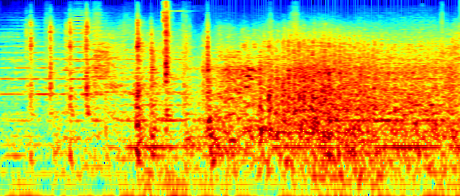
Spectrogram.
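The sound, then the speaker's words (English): A digger's engine is started from the cab. A run of quick clicks and cranking turns into a loud, steady mechanical rumble that holds to the end. “Valentine climbs up into the cab of the digger and tries the engine.”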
